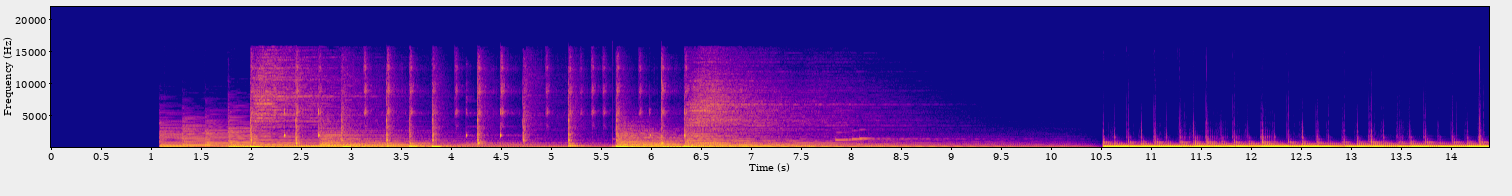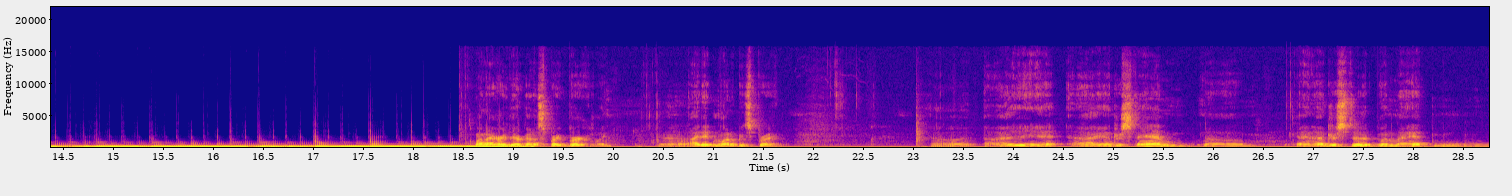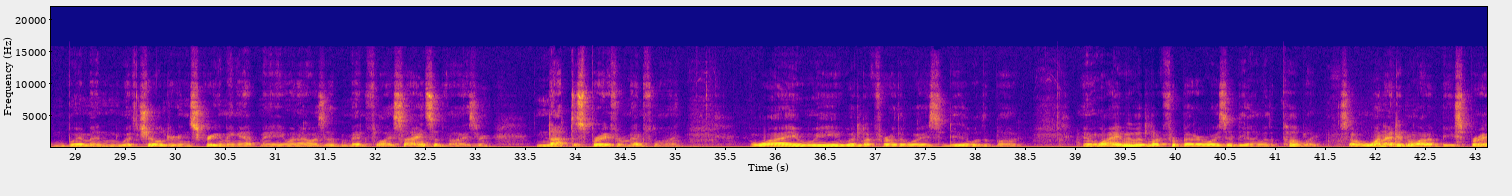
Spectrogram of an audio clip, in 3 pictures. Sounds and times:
Speech: 0:18.5 - 0:21.8, 0:23.2 - 0:35.1, 0:35.8 - 0:43.1.

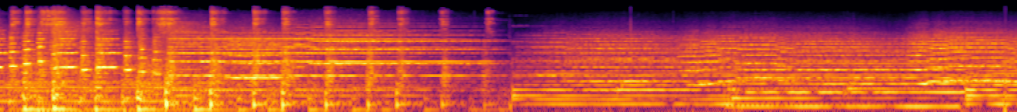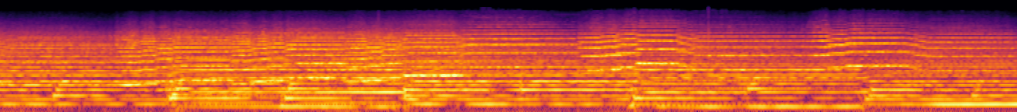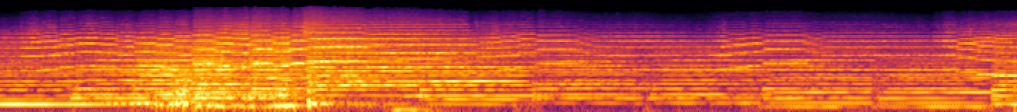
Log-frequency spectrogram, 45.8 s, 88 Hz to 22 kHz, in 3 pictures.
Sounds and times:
Music: 0:00.0 - 0:45.7.

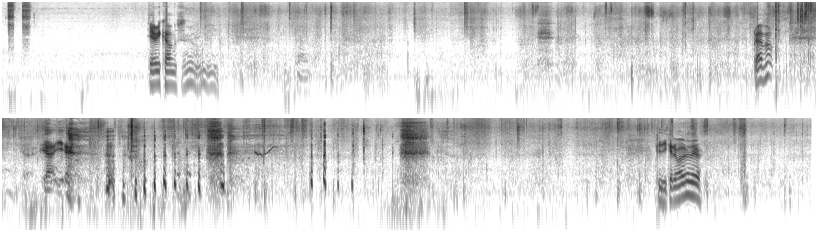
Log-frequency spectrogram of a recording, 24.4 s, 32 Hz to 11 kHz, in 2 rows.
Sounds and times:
Speech: 0:02.2 - 0:03.3, 0:04.3 - 0:04.7, 0:11.2 - 0:11.6, 0:12.2 - 0:13.3, 0:22.0 - 0:22.8.

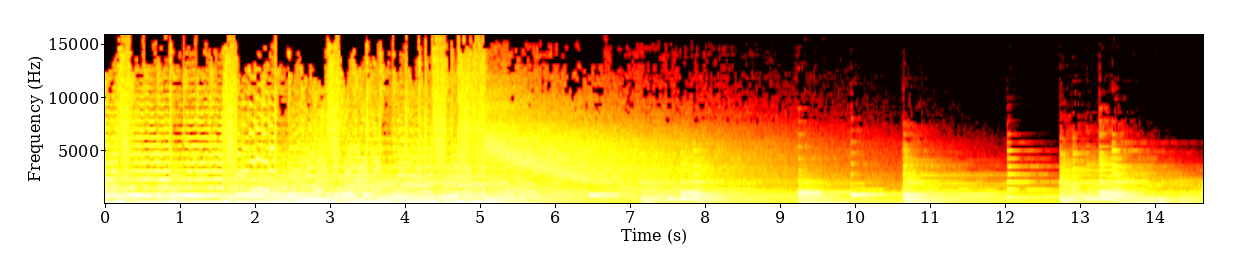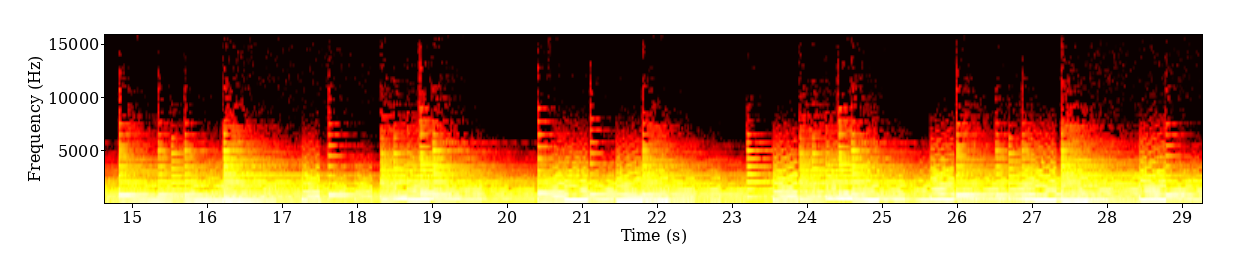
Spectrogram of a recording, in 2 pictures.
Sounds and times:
Music: 0:00.0 - 0:29.2.

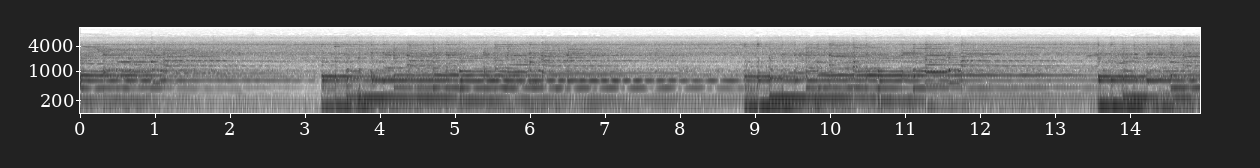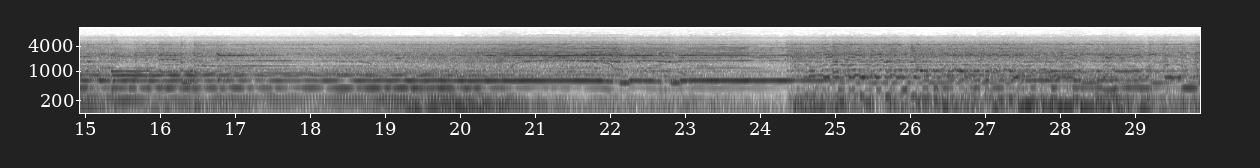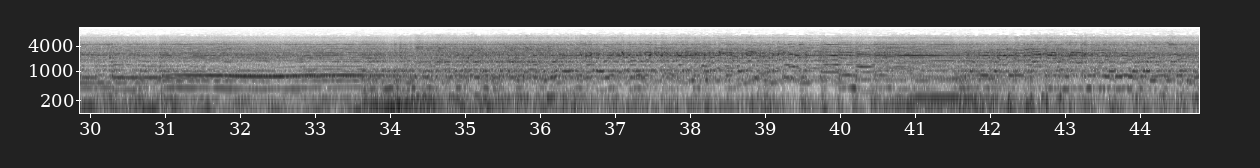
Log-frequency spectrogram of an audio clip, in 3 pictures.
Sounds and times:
Music: 0:00.0 - 0:44.7.

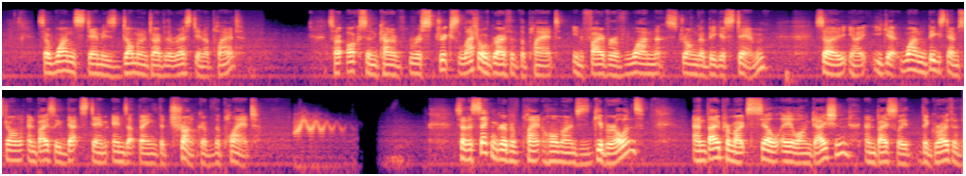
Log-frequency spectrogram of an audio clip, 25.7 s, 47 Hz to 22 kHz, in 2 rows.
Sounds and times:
Speech: 0:00.5 - 0:03.3, 0:04.3 - 0:10.2, 0:10.8 - 0:16.3, 0:18.9 - 0:21.5, 0:22.1 - 0:25.6
Boing: 0:16.7 - 0:17.6.

